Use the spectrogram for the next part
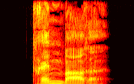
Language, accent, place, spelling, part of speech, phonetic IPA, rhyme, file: German, Germany, Berlin, trennbare, adjective, [ˈtʁɛnbaːʁə], -ɛnbaːʁə, De-trennbare.ogg
- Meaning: inflection of trennbar: 1. strong/mixed nominative/accusative feminine singular 2. strong nominative/accusative plural 3. weak nominative all-gender singular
